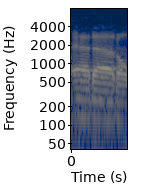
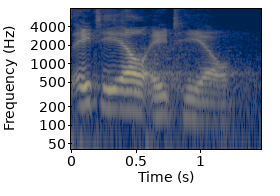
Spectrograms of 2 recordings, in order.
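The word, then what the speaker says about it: atlatl: adult I think or I just call it at idle I don't I for some reason my brain it's ATL ATL yeah for some reason my brain makes that first L Sil silent is that like throwing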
